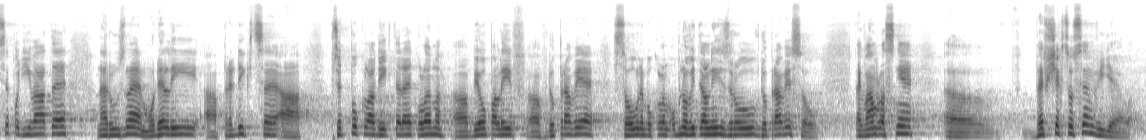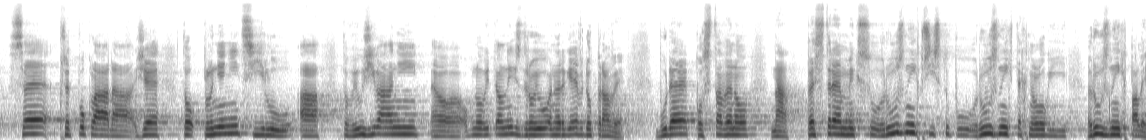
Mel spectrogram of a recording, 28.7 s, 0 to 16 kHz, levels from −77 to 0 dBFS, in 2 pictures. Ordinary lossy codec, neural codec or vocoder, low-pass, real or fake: MP3, 96 kbps; none; 14.4 kHz; real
